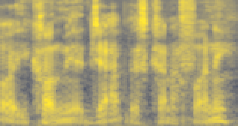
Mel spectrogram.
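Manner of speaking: soft breathy amusement through a chuckle; amused, laughing reply. Retold or imitated. Telling the man who insulted him, laughing it off. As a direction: laugh it off quietly as if unbothered. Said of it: "I just laugh".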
